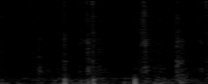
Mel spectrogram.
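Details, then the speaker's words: Embroidery machine stitching a quilt block: faint, uneven clicks about three a second from the upper threading area; something catching, cause unknown, rethreading being tried. "But like, it was making some weird clicking noise that definitely sounded like this area."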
